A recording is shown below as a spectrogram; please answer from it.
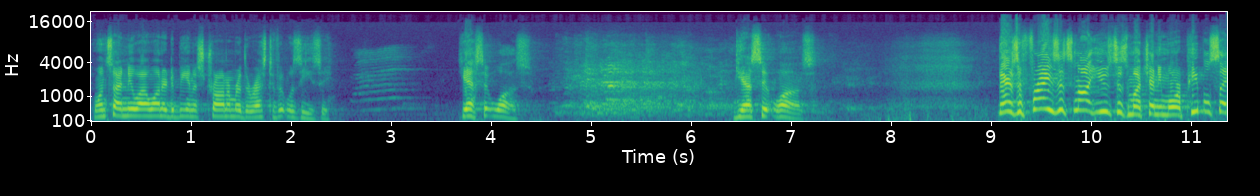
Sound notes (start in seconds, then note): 4.6 audience laughing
